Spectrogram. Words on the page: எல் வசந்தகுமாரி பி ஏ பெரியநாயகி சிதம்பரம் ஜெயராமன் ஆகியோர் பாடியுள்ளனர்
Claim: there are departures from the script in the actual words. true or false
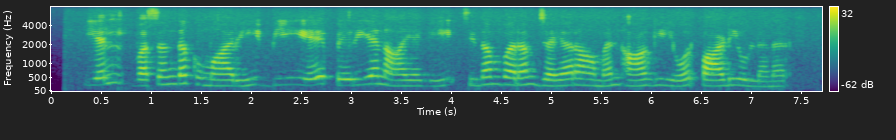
false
